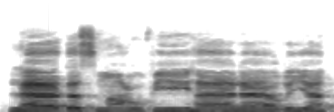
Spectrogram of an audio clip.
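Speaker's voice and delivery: slow, melodic tajweed chant; धीमी तिलावत की आवाज़; Quran recitation. Shown as a demonstration. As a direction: recite it slowly like tilawat. Recites Quran verse as example.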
